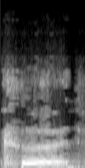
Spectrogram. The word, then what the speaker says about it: could: Mesmo som de good, could, okay? Could.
